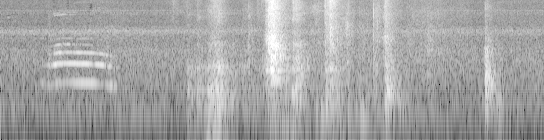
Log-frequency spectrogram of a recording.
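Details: Cat giving one short tonal meow near the start, followed by knocking, rustling and handling noises indoors.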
